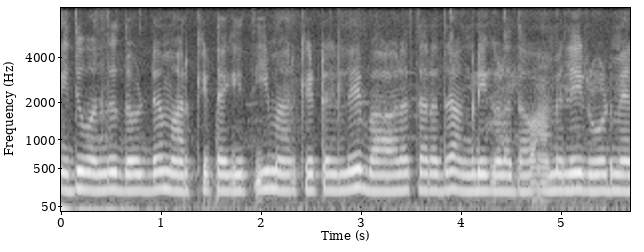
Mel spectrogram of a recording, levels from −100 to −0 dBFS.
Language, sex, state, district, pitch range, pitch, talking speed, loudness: Kannada, female, Karnataka, Dharwad, 205-215 Hz, 205 Hz, 170 wpm, -14 LUFS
